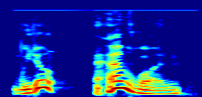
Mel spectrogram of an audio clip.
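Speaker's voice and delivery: cracked voice breaking mid-line. Host answering a listener's question on the show, voice cracking. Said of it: "Why did your voice crack?".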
